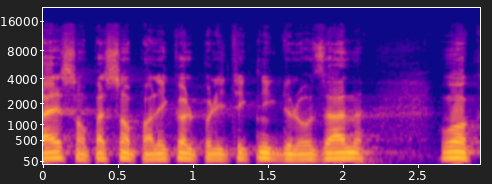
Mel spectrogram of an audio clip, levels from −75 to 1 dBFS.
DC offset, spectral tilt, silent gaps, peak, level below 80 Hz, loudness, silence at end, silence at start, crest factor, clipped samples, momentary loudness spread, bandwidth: under 0.1%; -5.5 dB/octave; none; 0 dBFS; -40 dBFS; -15 LUFS; 0 s; 0 s; 14 dB; 0.2%; 6 LU; 15.5 kHz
